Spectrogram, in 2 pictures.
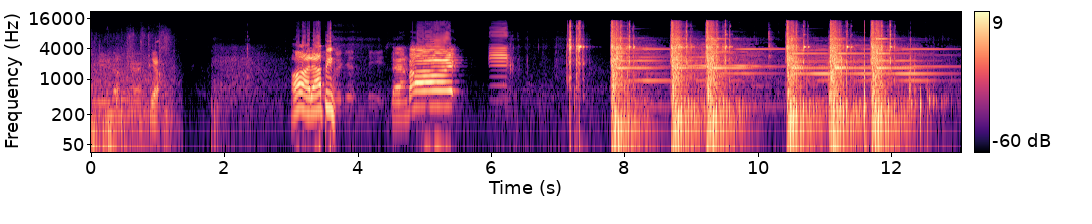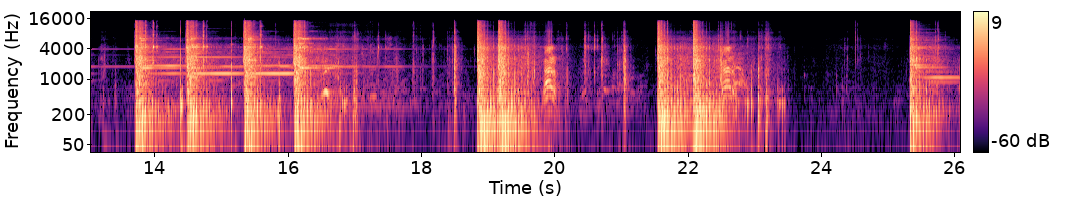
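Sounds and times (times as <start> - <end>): steel target ringing: 7.8 - 17.9, 25.4 - 26.0.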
